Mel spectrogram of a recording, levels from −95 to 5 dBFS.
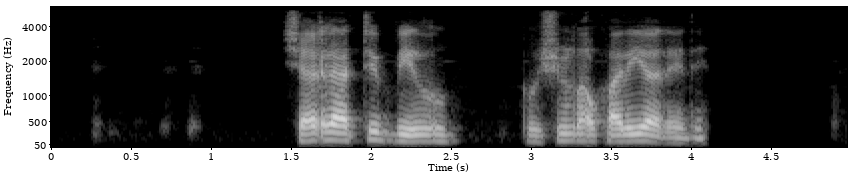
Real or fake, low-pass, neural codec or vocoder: fake; 5.4 kHz; codec, 16 kHz, 0.5 kbps, FunCodec, trained on LibriTTS, 25 frames a second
